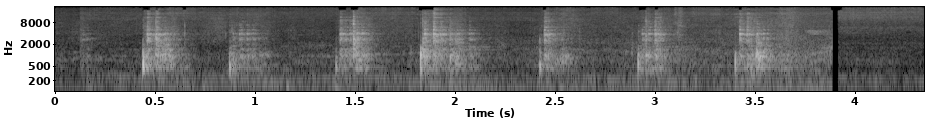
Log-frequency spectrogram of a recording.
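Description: Mango barfi mixture being stirred and pressed in a pan, giving about seven regular scraping, clinking strokes of a spoon against the metal, each roughly half a second apart, close and fairly quiet.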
